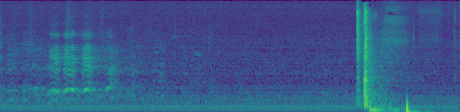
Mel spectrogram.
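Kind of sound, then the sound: household object, door being shut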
